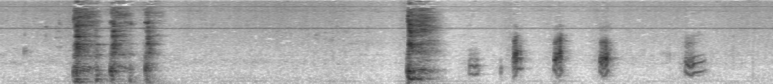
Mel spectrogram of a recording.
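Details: Owner coughing near a sleeping cat, which responds with a quacking sound; cough.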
